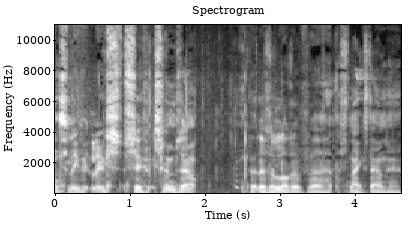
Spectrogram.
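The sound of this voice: Speaking at a moderate pace, a man with a low pitch and a slightly mellow tone lets his pitch vary in an ordinary way.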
